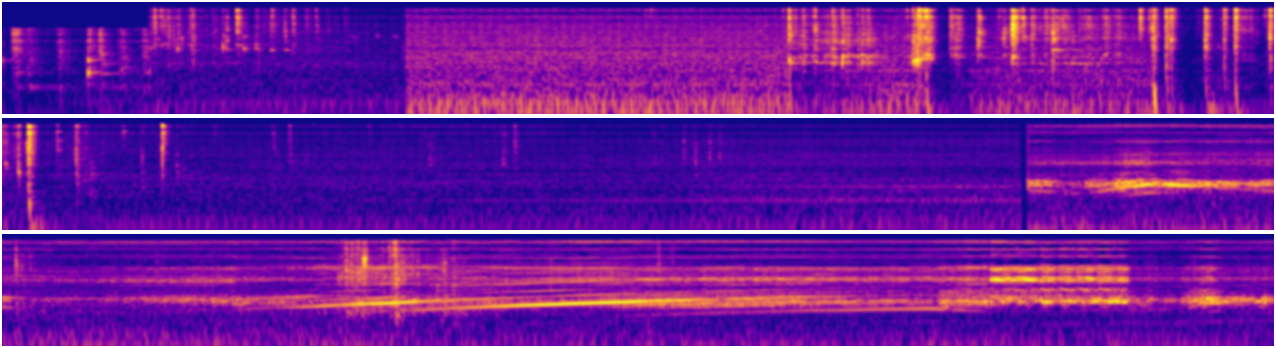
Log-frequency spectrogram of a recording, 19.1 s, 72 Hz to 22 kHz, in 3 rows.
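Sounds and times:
plastic bottles cracking: 0:00.5 - 0:01.9, 0:04.0 - 0:07.3
car tyre rumbling: 0:01.0 - 0:19.0.

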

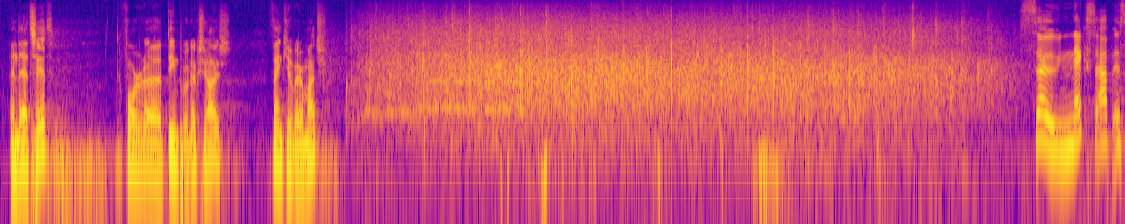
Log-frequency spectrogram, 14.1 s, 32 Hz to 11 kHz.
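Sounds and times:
audience applauding: 0:04.3 - 0:12.9.

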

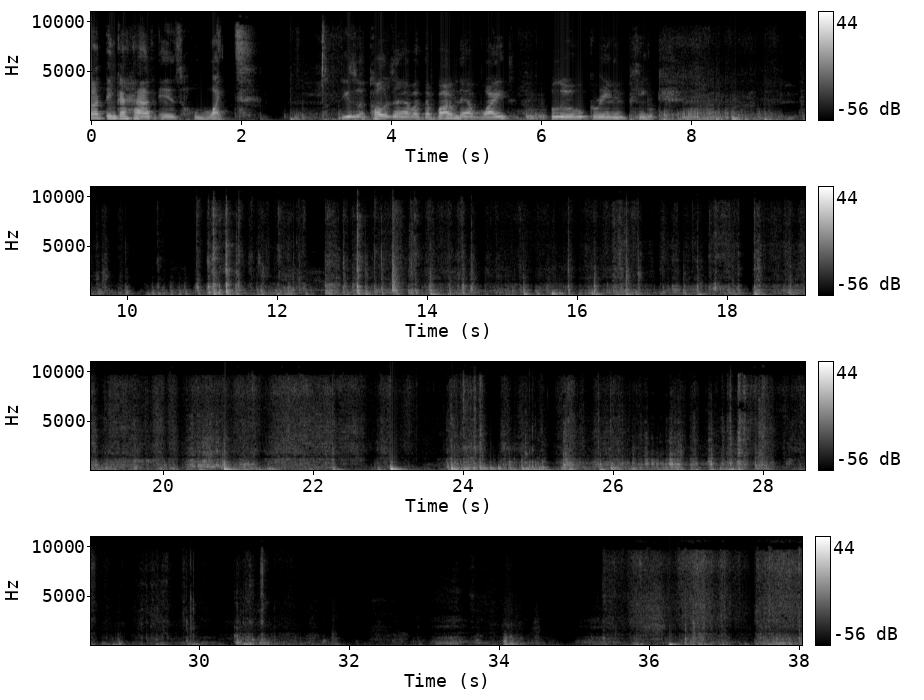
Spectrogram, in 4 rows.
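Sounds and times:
packaging rustling: 0:35.4 - 0:38.0.

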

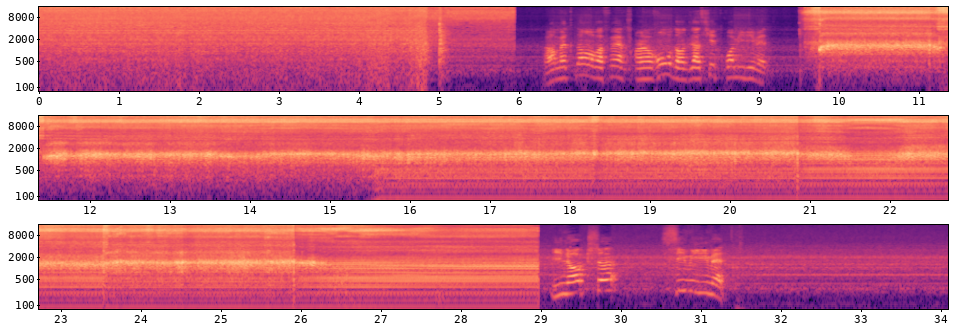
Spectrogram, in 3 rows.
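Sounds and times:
plasma cutter hissing: 0:00.0 - 0:06.0, 0:09.5 - 0:29.0.

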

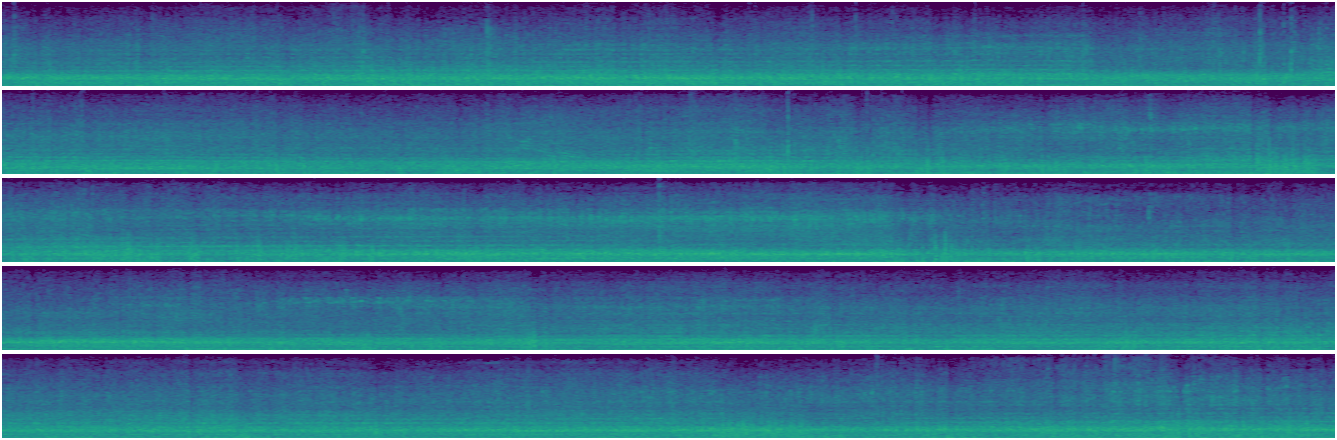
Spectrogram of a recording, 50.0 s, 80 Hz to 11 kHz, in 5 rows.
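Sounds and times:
wind rush and road noise: 0:00.0 - 0:49.9.

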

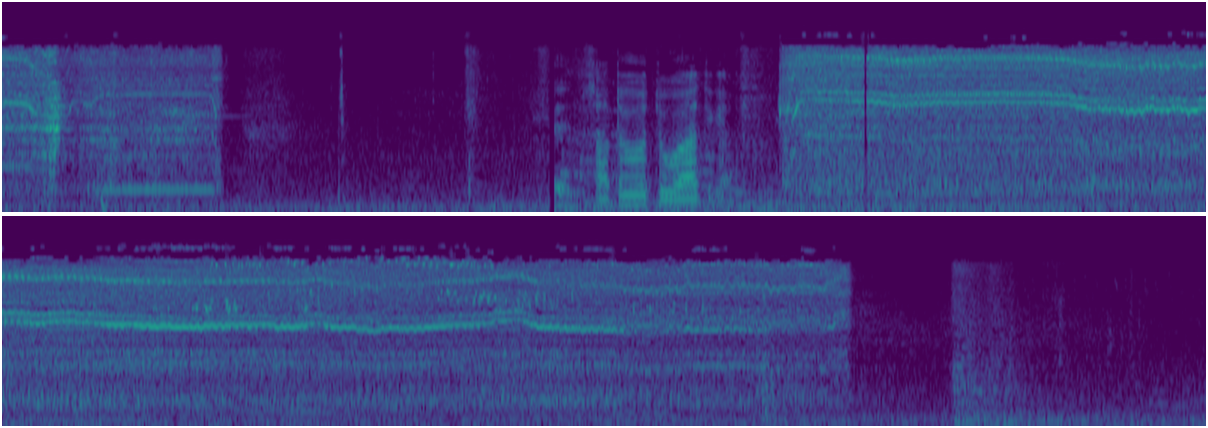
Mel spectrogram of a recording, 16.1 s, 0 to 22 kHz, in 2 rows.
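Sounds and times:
impact drill motor whining: 0:00.0 - 0:01.5, 0:05.2 - 0:13.7.

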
